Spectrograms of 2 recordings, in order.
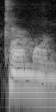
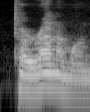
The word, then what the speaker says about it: Toranomon: And then he goes, freaks out, because apparently Toramon Deki is Toranomon Deki, I'm saying it wrong.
